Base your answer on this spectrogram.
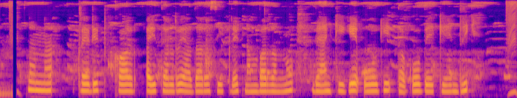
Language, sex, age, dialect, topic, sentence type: Kannada, female, 25-30, Central, banking, question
